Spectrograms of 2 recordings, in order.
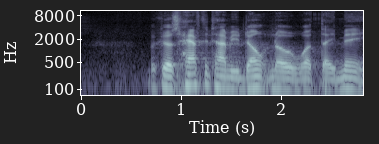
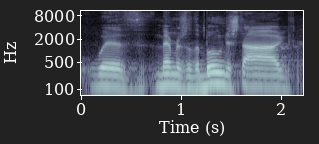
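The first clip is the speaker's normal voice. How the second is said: ordinary delivery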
